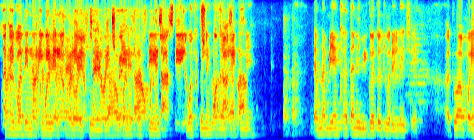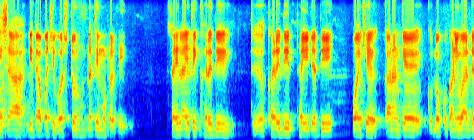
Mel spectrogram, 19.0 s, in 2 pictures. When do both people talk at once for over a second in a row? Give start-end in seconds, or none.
0.6-3.1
